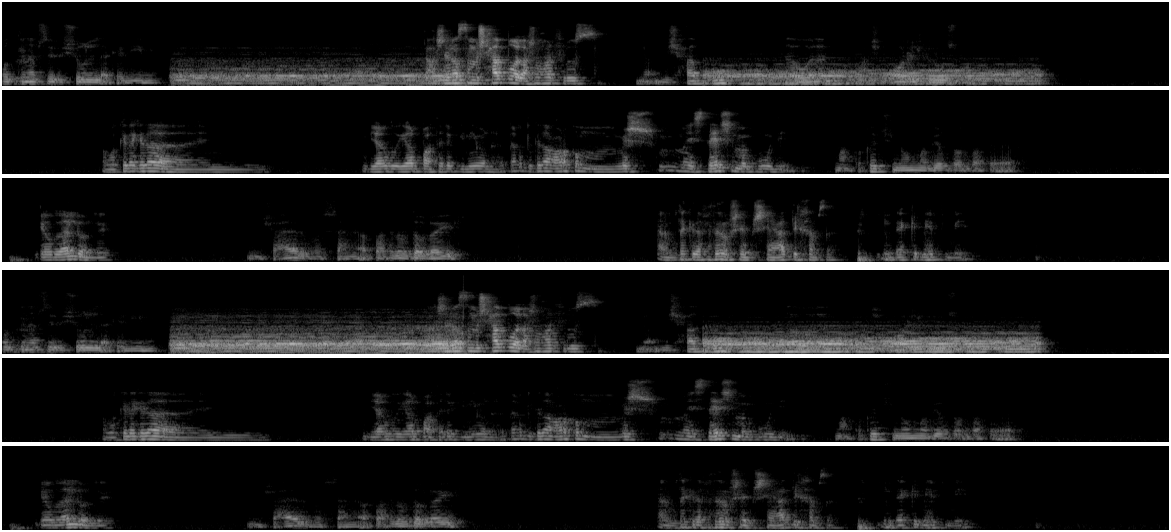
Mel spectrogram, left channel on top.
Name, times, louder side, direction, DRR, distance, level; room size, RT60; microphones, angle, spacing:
voice 1, 0.0-1.5 6.3-7.3 7.8-9.8 20.0-21.8 25.8-27.9, left 1 dB, 25° left, 4 dB, 0.5 m, -39 dB
sound 1, 1.7-4.6 7.0-10.4, right 6 dB, 80° right, 0.4 m, -31 dB
voice 2, 4.2-6.0 12.7-14.3 15.3-19.6 23.4-24.4 29.9-33.0, left 3 dB, 85° left, 3 dB, 0.8 m, -36 dB
4.3 x 4.3 x 2.4 m, 0.34 s
head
